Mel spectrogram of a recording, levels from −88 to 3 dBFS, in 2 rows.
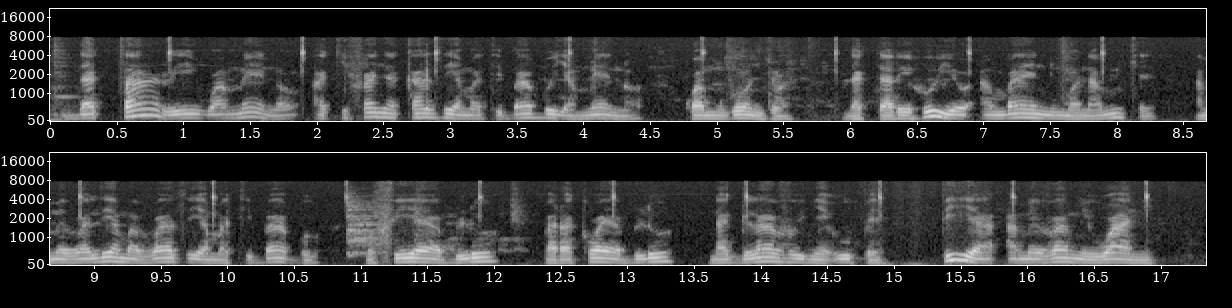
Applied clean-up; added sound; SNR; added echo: none; Tick-tock; 13 dB; none.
